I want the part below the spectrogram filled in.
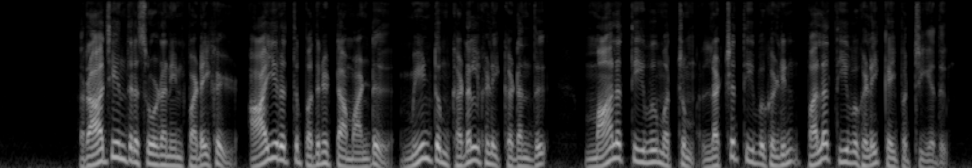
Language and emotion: Tamil, neutral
